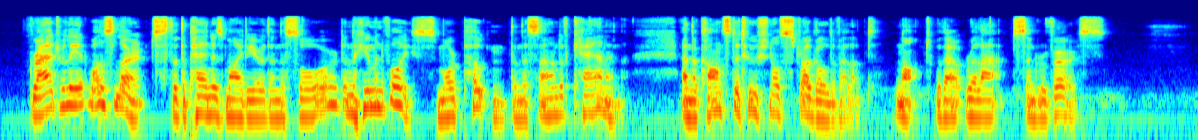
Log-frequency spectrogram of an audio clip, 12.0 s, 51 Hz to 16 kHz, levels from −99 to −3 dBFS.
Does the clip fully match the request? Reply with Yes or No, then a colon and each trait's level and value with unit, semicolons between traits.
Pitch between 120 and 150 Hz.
Yes: medium, 140 Hz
